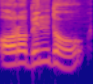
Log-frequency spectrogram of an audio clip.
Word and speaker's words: Aurobindo: जो श्री औरोबिंदो हैं, इनको ये बंगाली प्रोनाउंसिएशन है श्री औरोबिंदो।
